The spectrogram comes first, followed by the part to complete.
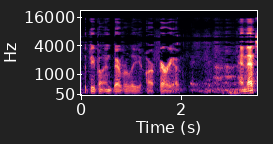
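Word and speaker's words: Ferriero: about this I say are you sure he pronounced his name fio but when I look at it it should be Fiero Fiero but that's the way what I I would pronounce it but uh why is it pronounced uh fio I sure that it's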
